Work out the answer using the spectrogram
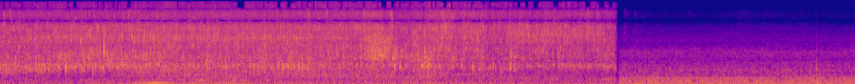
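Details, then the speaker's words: Narrowboat engine bay bilged out with a new large bilge pump held low by the tiller. Steady gush and splash of water over an even motor hum, no stutter or strain. Pump running normally, nearly drained. "Okay. That indicates that noise that it's pretty much done. Pretty much run out in a second."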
